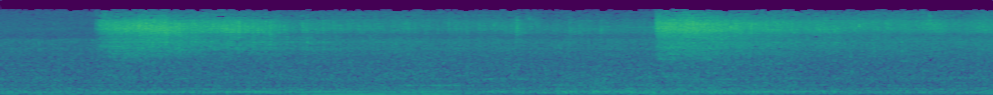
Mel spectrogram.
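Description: Batter sizzles loudly as it drops into hot oil.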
